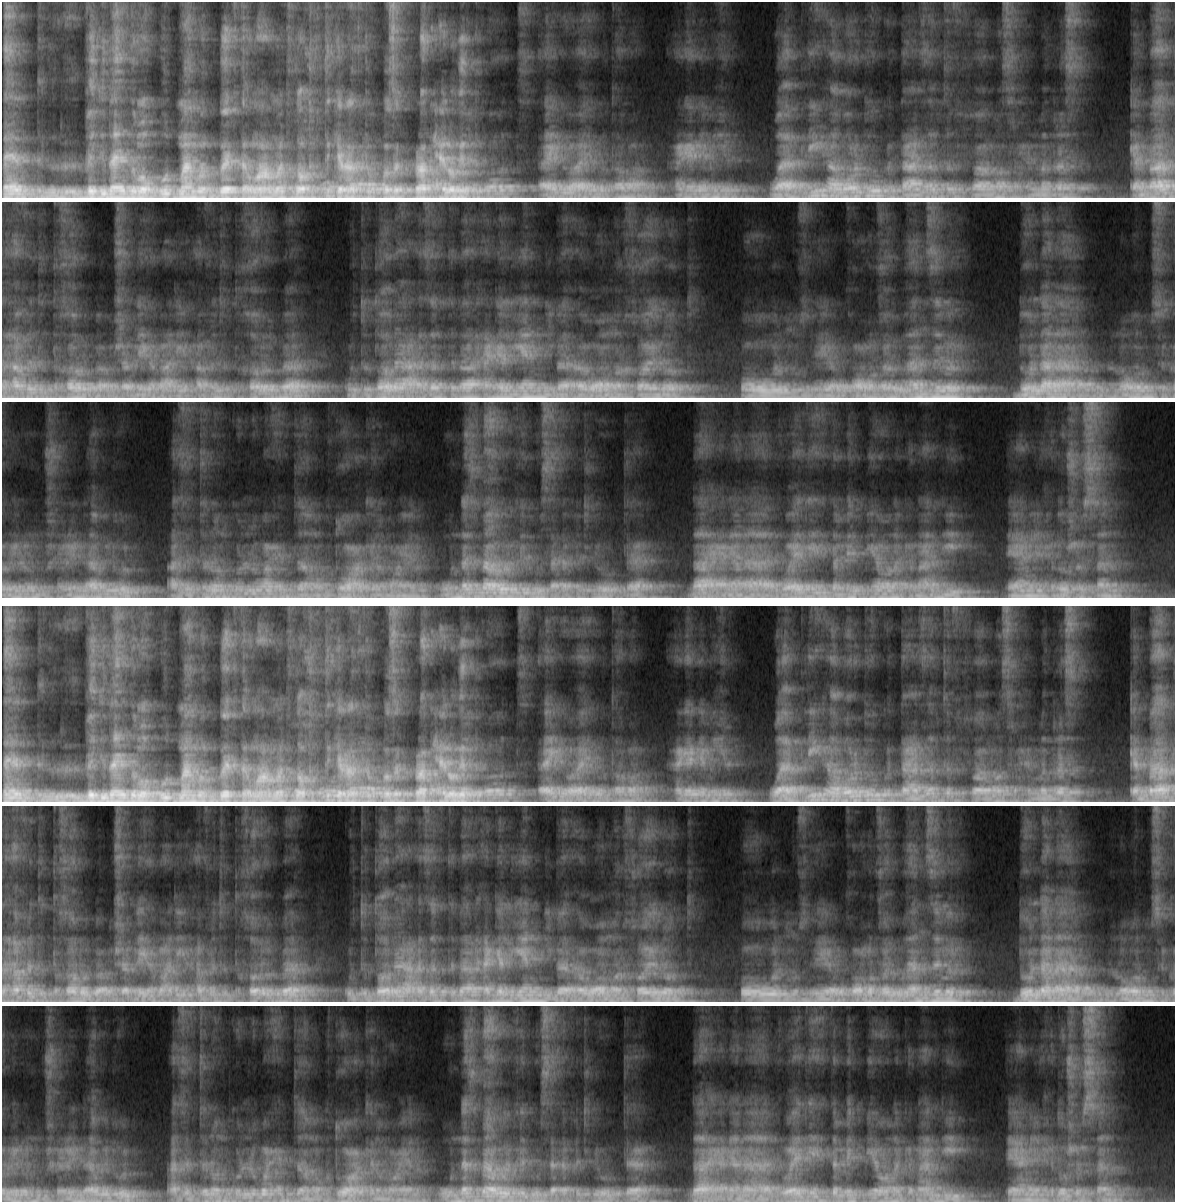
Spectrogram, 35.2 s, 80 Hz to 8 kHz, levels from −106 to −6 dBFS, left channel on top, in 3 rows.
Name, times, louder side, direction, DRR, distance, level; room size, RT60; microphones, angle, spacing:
voice 1, 0.0-4.7, left 1 dB, 10° left, 3 dB, 0.5 m, -21 dB
voice 2, 2.8-7.3 7.7-10.7 11.3-14.8 15.2-18.5 19.1-21.3 21.8-24.8 25.1-29.9 30.3-33.0 33.5-34.6, right 1 dB, 35° right, 0 dB, 1.5 m, -34 dB
5.9 x 4.0 x 5.7 m, 0.85 s
head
